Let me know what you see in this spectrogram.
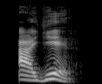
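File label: "ayer", Spanish, female; mekanta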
